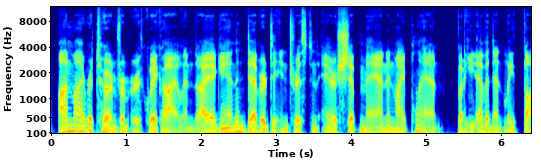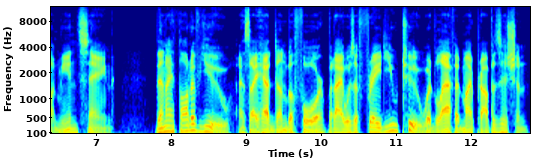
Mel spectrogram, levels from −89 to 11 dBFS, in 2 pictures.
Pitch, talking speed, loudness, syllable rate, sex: 100 Hz, 205 wpm, -21 LUFS, 5.7 syllables/s, male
